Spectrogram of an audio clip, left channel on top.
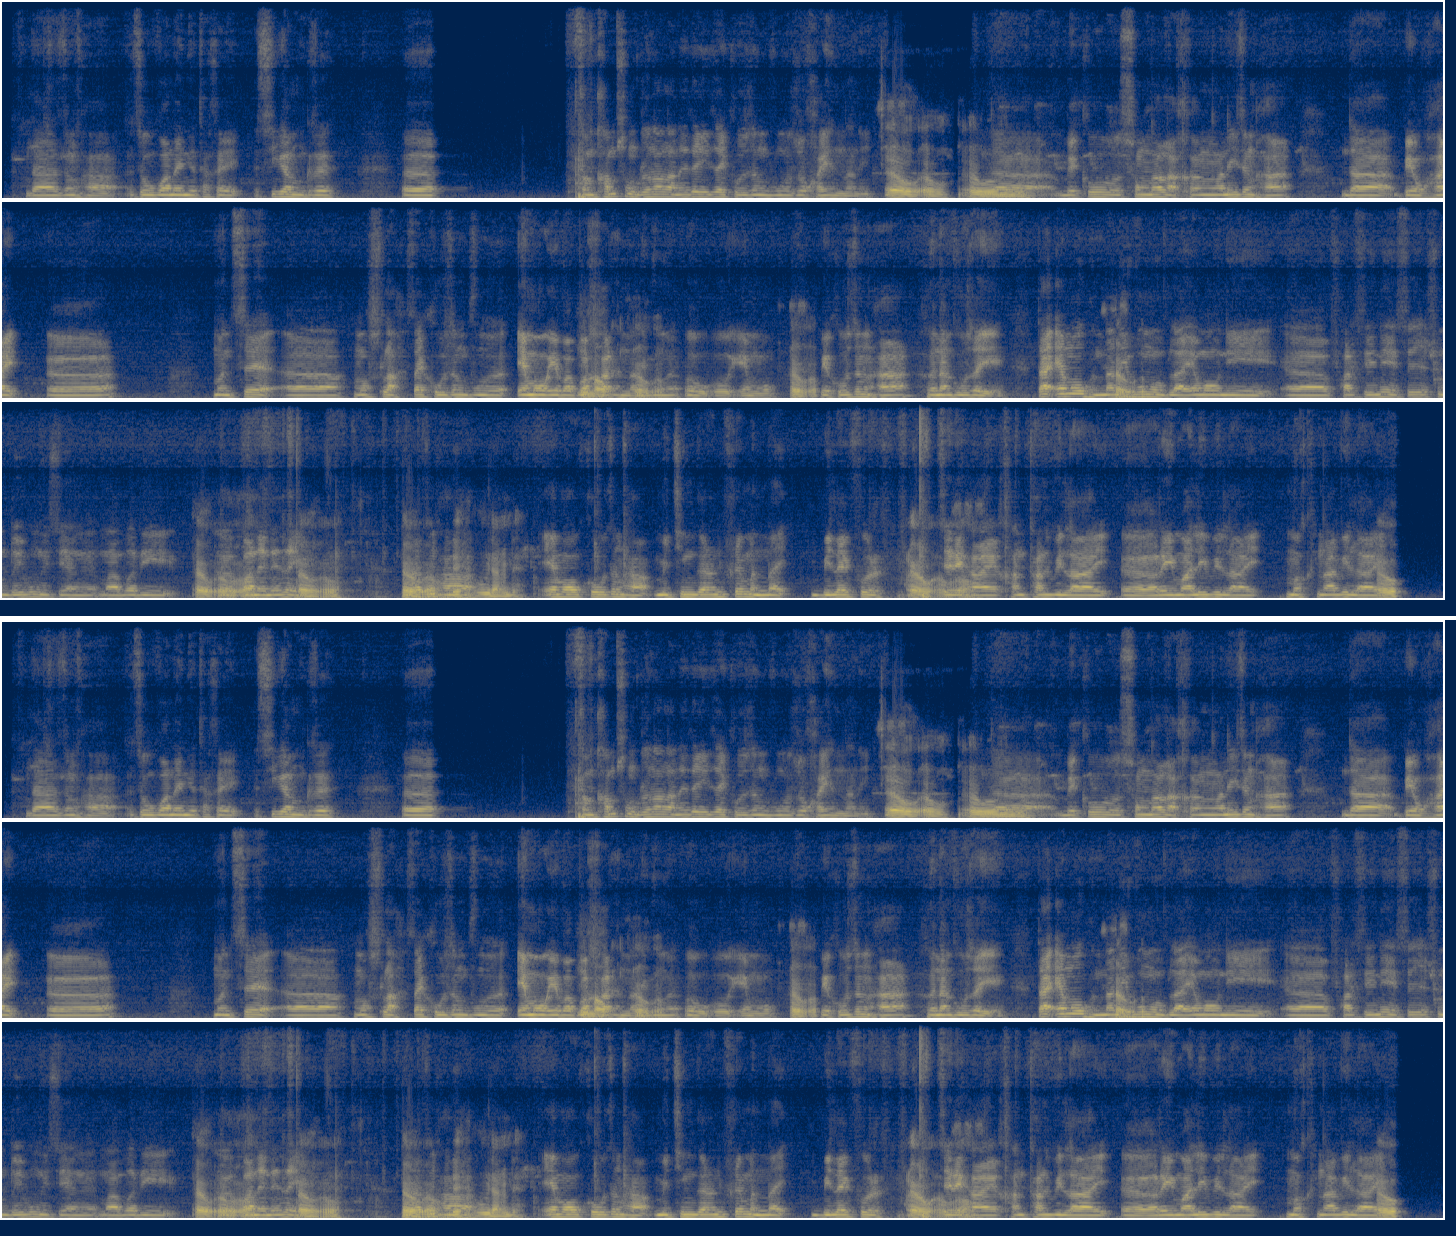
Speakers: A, on the left; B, on the right.
A: दा जोंहा जौ बानायनो थाखाय सिगांग्रो ओ ओंखाम संग्रोना लानाय जायो जायखौ जों बुङो जखा थायो होननानै
B: औ औ औ
A: दा
B: नंगौ
A: बेखौ संना लाखांनानै जोंहा दा बेवहाय ओ मोनसे ओ मस्ला जायखौ जों बुङो एमाव एबा बाखार
B: एमाव
A: होननानै
B: औ
A: बुङो औ औ एमव
B: औ
A: बेखौ जोंहा होनांगौ जायो दा एमाव होननानै
B: औ
A: बुङोब्ला एमावनि ओ फारसेनो एसे सुंदै बुंनोसै आङो माबा दि ओ
B: औ
A: बानायनाय जायो
B: औ औ औ
A: दा जोंहा
B: औ दे बुंजागोन दे
A: एमावखौ जोंहा मिथिंगानिफ्राय मोननाय बिलाइफोर
B: औ
A: जेरैहाय
B: औ
A: खा खान्थाल बिलाइ ओ रैमालि बिलाइ मो ना बिलाइ
B: औ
